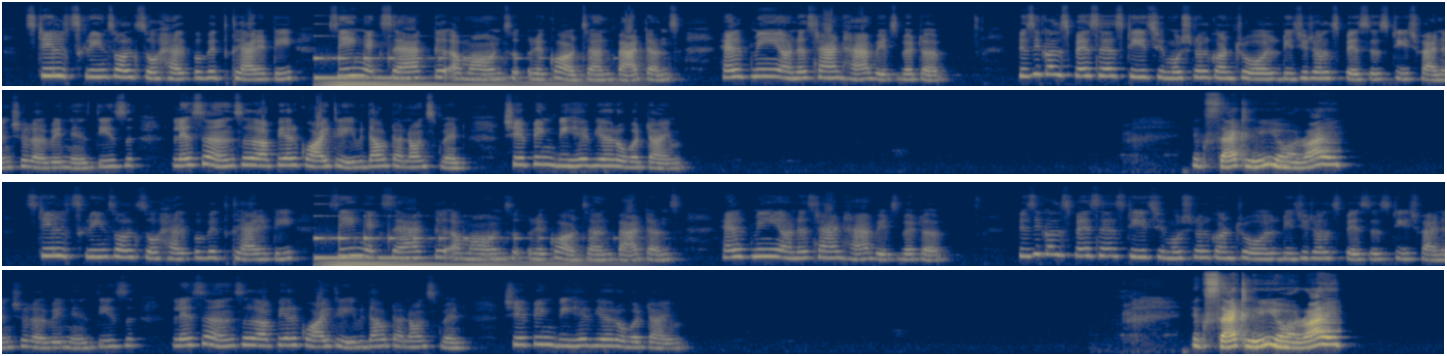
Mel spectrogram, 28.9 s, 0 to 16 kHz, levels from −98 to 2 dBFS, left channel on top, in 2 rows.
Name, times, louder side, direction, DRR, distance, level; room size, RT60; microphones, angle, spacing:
voice 1, 0.4-3.0 3.3-6.7 7.2-9.4 10.2-15.7 16.1-19.1 19.4-21.2, left 4 dB, 50° left, 0.6 m, -39 dB
sound 1, 3.1-6.2, equal, ahead, 0.5 m, -42 dB
voice 2, 26.3-27.8, right 8 dB, 60° right, 0.3 m, -26 dB
6.5 x 4.2 x 3.6 m
head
